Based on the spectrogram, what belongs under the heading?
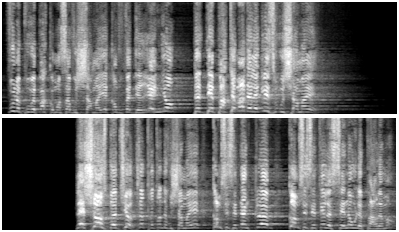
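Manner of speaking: loud, fast, rising pulpit rebuke; preaching at full force. Acted. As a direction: drive it home to the congregation.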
